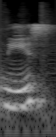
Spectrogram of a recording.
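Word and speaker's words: niece: nephew untuk kemenakan laki-laki kalau nis bacanya nih ya bukan nih aja ya nis itu adalah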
